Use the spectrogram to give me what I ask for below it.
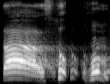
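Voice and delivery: slow তাসুহুম with a push on the first syllable; stressed recitation. Shown as a demonstration. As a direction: lean into তাসুহুম, slowly. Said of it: "ঝোঁক মেরে পড়বেন". (ঝোঁক মেরে তাসুহুম)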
